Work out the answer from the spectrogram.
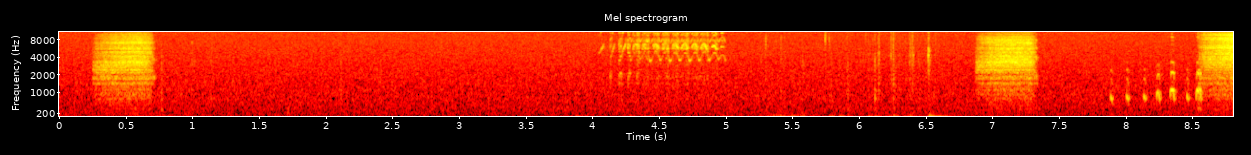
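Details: Inside a barn owl nest box on a chimney in Ságvár, Hungary, on May 4, 2024, a mother feeds her seven owlets: short breathy hisses, a softer rasping stretch, then a quick run of rising chirps at the end.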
